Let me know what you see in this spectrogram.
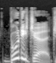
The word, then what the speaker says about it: Buttigieg: Thank you for saying it right. – I know. Pete Buttigieg? – Buttigieg. Yeah. That's how you say it. That's how it's said.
